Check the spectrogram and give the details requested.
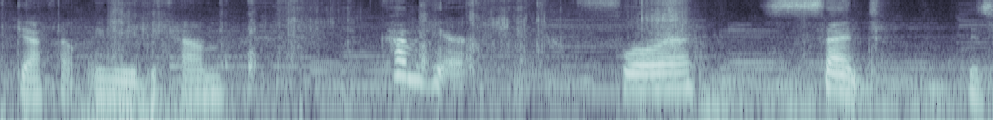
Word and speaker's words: Florissant: Florissant is how you pronounce it. Florissant National Monument.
